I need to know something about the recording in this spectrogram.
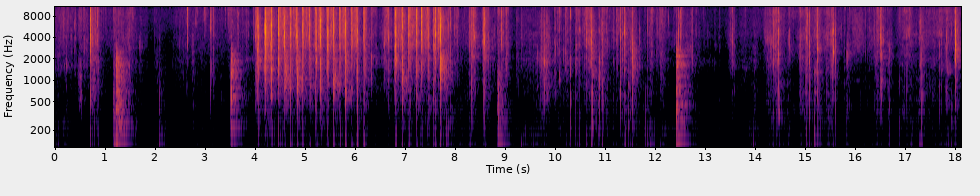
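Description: Tarot cards being shuffled and handled by hand: a dense run of quick papery flicks for a few seconds, then scattered clicks and taps as cards are handled and laid out. Two louder short sounds stand out, about a second in and again past the middle.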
